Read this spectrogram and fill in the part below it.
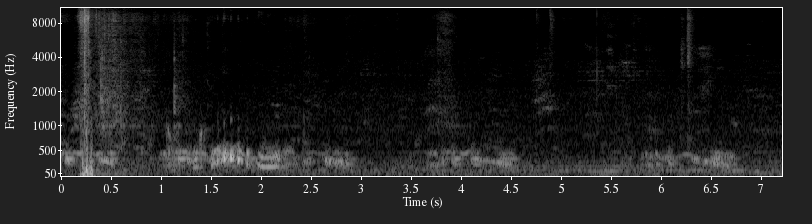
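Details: A young, very aggressive male Lahore pigeon gives low, throaty rolling coos in three bursts a couple of seconds apart, after a sharp knock at the start; faint indoor noise behind.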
